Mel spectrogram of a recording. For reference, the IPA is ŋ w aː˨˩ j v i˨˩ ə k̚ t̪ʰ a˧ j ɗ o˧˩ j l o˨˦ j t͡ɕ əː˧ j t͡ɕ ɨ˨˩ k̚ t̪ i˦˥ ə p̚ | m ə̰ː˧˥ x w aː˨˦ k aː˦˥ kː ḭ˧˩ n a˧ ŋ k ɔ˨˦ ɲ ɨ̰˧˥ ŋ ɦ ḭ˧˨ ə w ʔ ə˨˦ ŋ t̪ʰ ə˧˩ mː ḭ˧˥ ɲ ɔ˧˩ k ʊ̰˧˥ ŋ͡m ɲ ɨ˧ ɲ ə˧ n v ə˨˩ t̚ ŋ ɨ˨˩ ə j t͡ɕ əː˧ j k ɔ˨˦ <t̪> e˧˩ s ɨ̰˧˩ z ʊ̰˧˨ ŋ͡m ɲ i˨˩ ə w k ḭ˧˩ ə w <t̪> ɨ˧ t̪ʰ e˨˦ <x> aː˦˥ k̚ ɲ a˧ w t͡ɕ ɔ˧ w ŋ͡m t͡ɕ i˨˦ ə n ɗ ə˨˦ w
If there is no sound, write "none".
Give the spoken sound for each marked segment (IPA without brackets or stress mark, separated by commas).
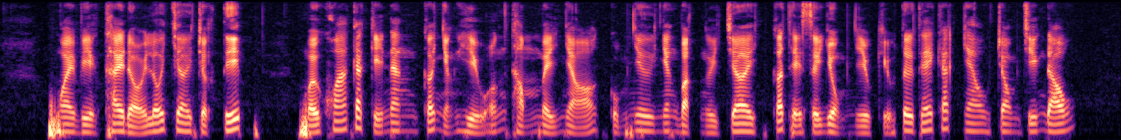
t̪ʰ, t̪, x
